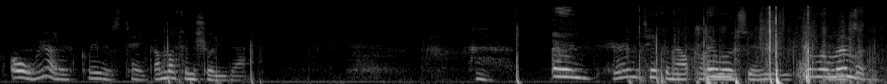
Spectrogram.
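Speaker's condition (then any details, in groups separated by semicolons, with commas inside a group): No condition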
